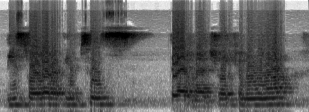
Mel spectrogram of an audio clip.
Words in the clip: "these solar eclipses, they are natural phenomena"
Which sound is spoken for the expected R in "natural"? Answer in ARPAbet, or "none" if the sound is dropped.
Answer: none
